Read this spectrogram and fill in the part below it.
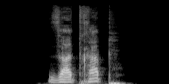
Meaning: satrap (governor of a province in Ancient Persia)
- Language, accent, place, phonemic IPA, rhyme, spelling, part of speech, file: German, Germany, Berlin, /zaˈtʁaːp/, -aːp, Satrap, noun, De-Satrap.ogg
